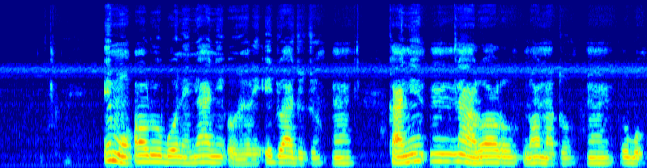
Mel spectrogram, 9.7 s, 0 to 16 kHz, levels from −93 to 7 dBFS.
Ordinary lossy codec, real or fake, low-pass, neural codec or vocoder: none; real; 14.4 kHz; none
